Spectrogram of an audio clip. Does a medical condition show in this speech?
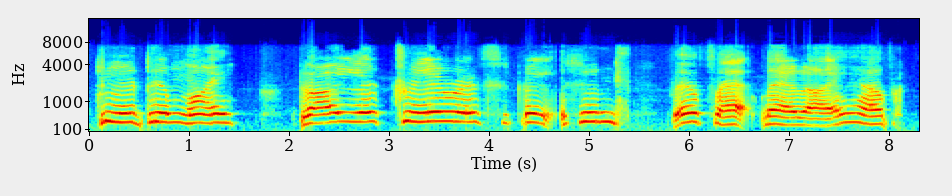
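Yes: cerebral palsy; uses a power chair.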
